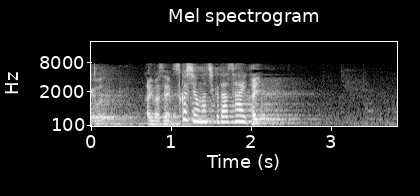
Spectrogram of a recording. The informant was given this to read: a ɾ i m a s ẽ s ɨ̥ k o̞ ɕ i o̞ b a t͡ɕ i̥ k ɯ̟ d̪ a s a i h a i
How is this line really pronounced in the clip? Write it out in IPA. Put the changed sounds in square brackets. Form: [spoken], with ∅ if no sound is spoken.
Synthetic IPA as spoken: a ɾ i m a s ẽ s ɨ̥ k o̞ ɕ i o̞ [m] a t͡ɕ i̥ k ɯ̟ d̪ a s a i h a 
